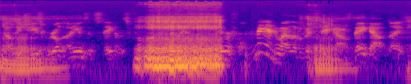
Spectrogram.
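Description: Loud, rough snoring breath from a sleeping dog, with one long rattling snore between quieter breathing sounds.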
